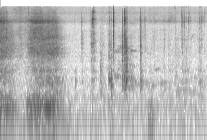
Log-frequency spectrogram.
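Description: Metal parts rattling and grating for about a second as a motorcycle rear shock absorber's mounting eye is worked onto its bolt, followed by a few light metal clicks as a socket wrench is fitted onto the nut.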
